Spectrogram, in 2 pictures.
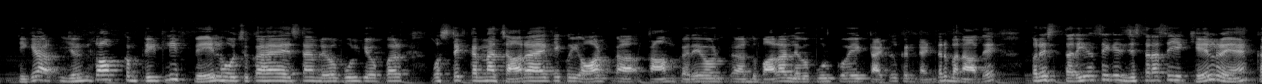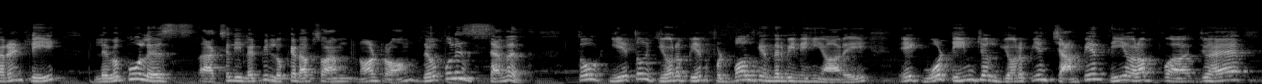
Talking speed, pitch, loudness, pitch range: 200 wpm, 165 Hz, -24 LUFS, 145-195 Hz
